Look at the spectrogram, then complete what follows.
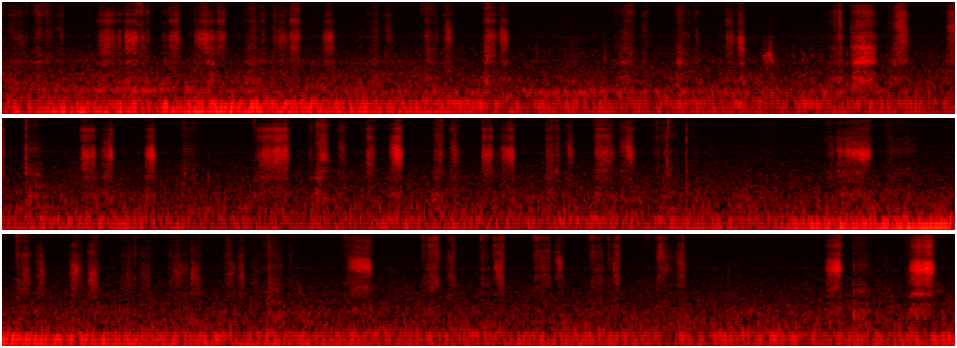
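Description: Black marker drawing on a small card: faint, short, irregular scratches of the nib as each stroke is inked, over a faint low hum.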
